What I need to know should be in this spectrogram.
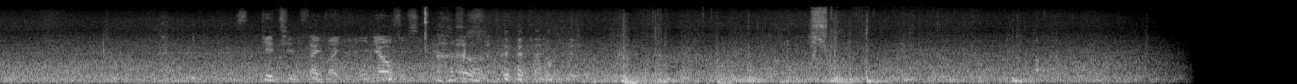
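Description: Wind blows steadily over open water.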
